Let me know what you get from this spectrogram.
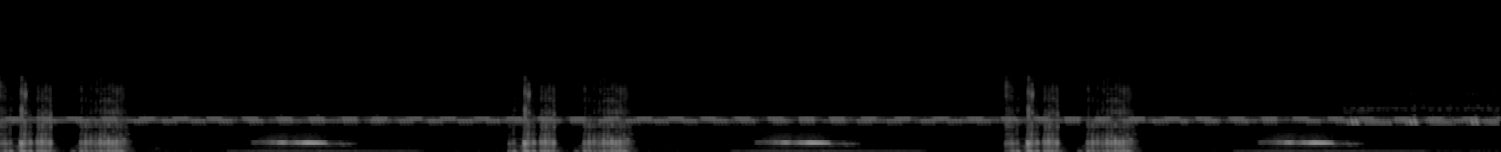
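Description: A sleeping dog snores in rough bursts, each followed by a thin, falling whistle, over steady cricket chirping.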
